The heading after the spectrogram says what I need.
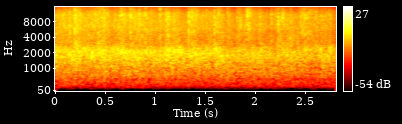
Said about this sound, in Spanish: Buenos días, feliz Día de las Madres. ¿Por qué no se dan un aplauso? Es un día de festejar.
